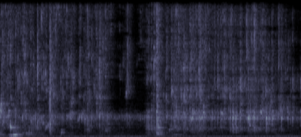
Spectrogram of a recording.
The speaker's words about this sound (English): I poured my fixer back into the original fixer bottle.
